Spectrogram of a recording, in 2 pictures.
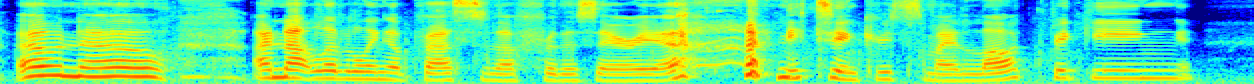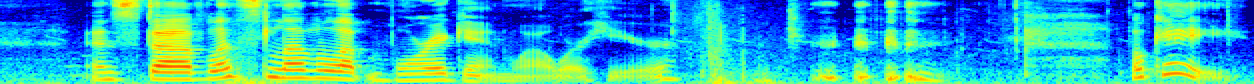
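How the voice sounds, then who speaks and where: A woman's voice: mid-range voice, slow, long pauses. A woman giving casual game commentary as a let's play host, chatting and thinking aloud. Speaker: let's play host, role-playing a character.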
